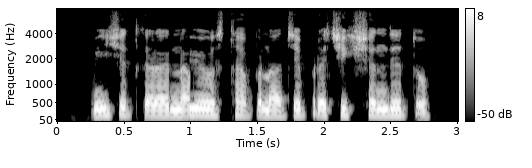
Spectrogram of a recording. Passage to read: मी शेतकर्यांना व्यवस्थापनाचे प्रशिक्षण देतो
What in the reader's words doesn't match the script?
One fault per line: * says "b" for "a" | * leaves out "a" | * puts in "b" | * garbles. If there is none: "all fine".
all fine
